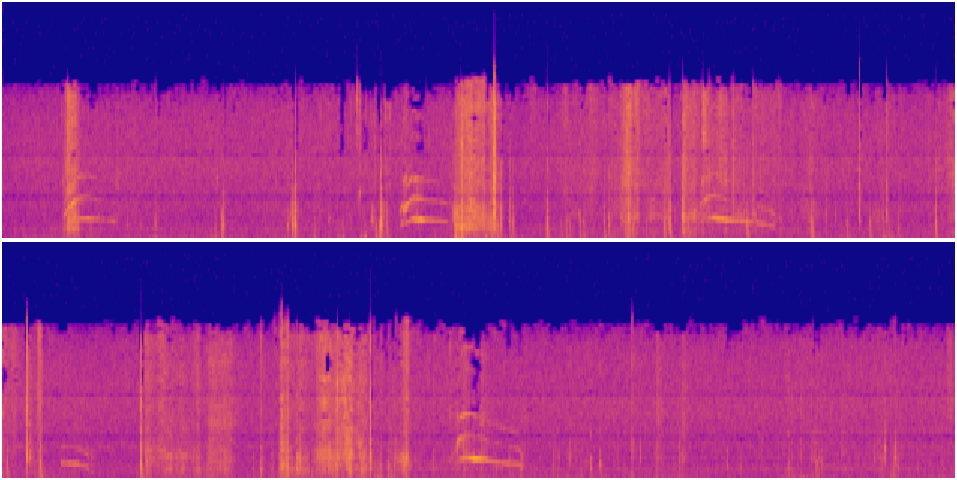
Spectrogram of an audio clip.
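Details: Two-week-old white female Siberian kitten from a litter bred in British Columbia, Canada: thin, high, short mews that slide downward, about five over fifteen seconds, amid rustling, clicks and handling noise.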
